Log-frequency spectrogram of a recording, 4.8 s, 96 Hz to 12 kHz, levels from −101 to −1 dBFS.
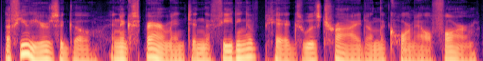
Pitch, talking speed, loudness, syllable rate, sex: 95 Hz, 210 wpm, -17 LUFS, 4.9 syllables/s, male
